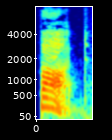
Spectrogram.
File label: "fatt", Pennsylvania Dutch; Vowels - short; a in father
